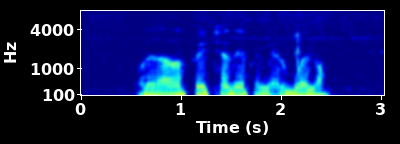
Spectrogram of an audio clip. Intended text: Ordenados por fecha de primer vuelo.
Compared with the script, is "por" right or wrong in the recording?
wrong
